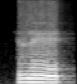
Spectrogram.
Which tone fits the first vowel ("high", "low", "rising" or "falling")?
low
